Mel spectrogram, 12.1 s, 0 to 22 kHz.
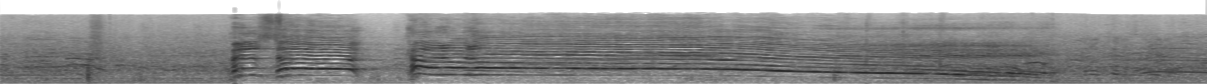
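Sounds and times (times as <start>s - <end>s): man shouting through microphone: 2.3s - 10.6s.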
